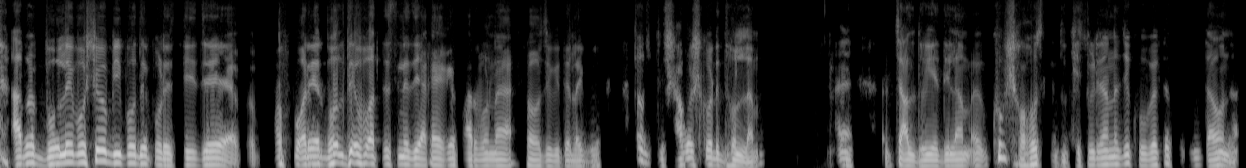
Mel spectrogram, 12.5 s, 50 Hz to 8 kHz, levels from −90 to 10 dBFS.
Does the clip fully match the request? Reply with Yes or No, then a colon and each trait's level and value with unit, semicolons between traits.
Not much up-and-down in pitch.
No: average, 4.6 semitones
